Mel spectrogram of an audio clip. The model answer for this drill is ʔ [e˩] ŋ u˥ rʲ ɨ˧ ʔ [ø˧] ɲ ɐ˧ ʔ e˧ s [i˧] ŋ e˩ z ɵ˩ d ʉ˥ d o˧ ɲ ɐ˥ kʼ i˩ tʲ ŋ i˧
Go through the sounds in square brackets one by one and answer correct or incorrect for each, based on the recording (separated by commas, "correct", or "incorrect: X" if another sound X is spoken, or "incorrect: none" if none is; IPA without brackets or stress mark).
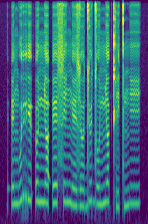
correct, incorrect: ɵ˧, correct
